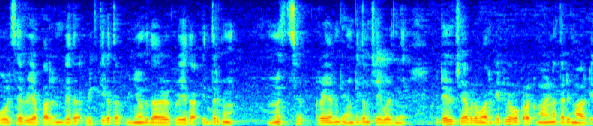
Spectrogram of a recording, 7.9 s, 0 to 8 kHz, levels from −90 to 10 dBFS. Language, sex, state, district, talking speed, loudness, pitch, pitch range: Telugu, male, Andhra Pradesh, Visakhapatnam, 120 wpm, -16 LUFS, 120 Hz, 115-125 Hz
